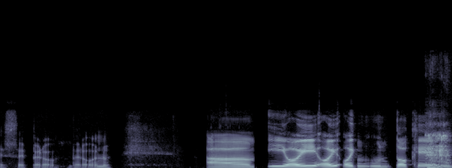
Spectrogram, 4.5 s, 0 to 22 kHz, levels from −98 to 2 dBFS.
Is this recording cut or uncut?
cut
